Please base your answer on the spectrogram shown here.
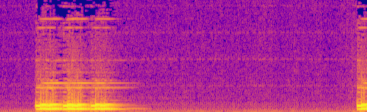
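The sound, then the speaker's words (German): A phone call ringing tone while calling two people: a quick burst of three electronic beeps, then a pause of several seconds before the tone starts again. Loud, with no talking. “ich rufe jetzt die Hanna und den Cypher an”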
